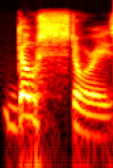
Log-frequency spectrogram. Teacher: because the T in ghost is surrounded by consonants, we have an S here and an S here, the T is not going to be pronounced. So we don't need to say ghost stories, it's just ghost stories.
